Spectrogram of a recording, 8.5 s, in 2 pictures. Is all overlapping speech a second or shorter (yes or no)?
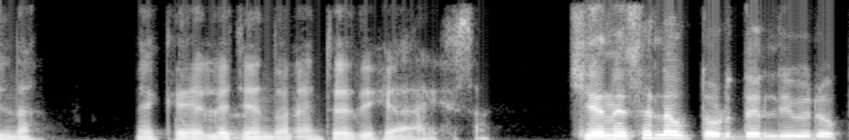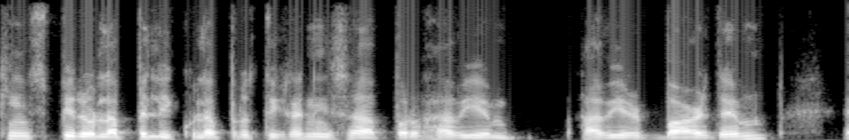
yes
